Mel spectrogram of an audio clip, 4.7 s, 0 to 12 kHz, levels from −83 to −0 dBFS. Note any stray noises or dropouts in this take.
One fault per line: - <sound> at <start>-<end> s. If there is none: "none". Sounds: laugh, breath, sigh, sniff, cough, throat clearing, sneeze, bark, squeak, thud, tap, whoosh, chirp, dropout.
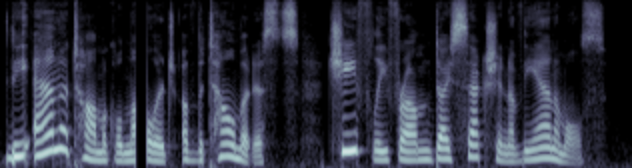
- dropout at 1.0-1.1 s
